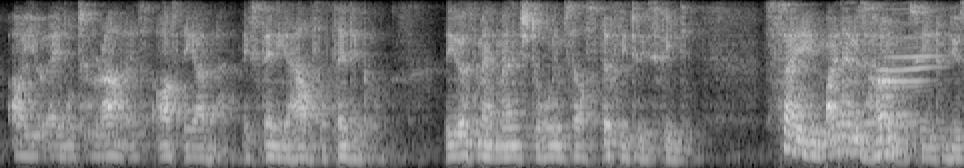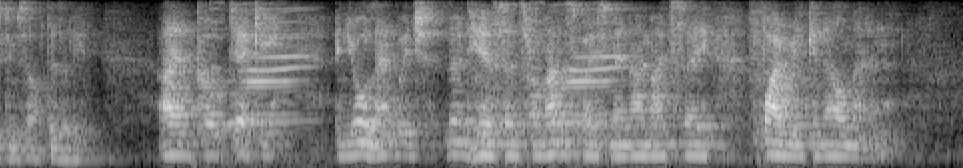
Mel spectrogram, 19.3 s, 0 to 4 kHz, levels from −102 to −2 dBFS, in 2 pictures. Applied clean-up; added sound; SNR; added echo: none; Harmonica; 5 dB; reverberation time 0.8 s.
